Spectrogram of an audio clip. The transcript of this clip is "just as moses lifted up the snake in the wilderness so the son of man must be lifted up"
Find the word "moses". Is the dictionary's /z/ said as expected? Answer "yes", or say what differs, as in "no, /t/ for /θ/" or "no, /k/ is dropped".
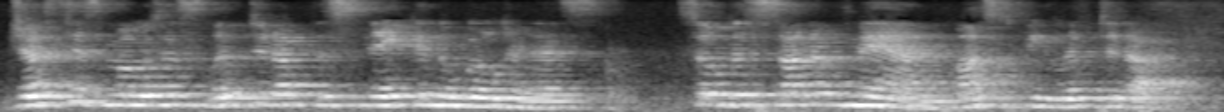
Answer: yes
